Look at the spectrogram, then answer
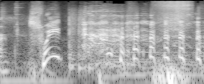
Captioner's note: laughs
